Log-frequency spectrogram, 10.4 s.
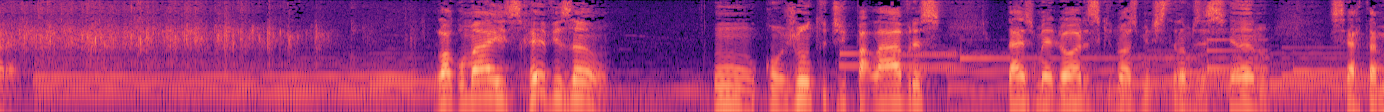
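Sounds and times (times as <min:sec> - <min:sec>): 
speech: 0:00.0 - 0:00.5, 0:03.3 - 0:04.7, 0:05.3 - 0:10.3
audience applause: 0:00.0 - 0:03.2.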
